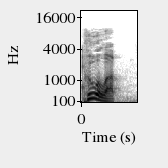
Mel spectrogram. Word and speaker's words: Puyallup: Oh, and it's Puyallup.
